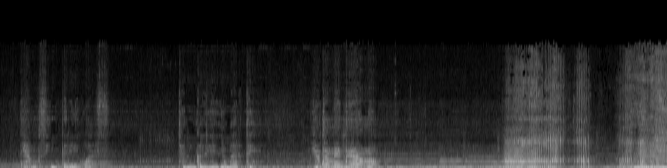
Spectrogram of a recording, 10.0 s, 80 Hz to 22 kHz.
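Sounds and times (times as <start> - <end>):
steady low hum: 0.0 - 9.6
speech: 0.4 - 1.8, 2.7 - 4.0, 4.7 - 6.0
loud rough snore with raspy inhale: 7.5 - 10.0.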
